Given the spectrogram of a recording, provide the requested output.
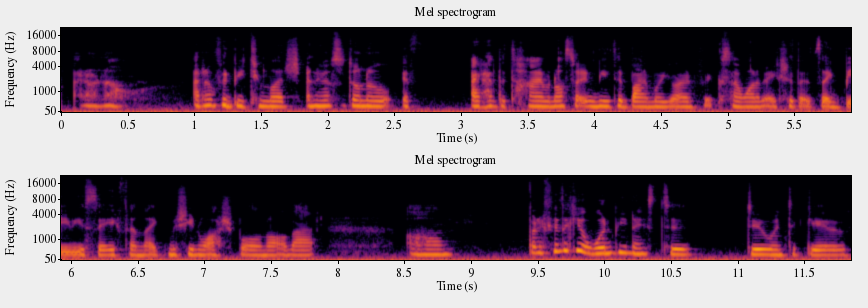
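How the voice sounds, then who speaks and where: A woman's fairly high voice with a dark, mellow tone, very fast pace broken by long, frequent pauses, fairly even intonation, and audible room echo. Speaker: knitting podcaster. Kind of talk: casual vlog monologue.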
